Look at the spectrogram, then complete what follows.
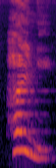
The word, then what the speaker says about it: who: হু, WHO হু, এখানেও এইচ এর আগে ডাব্লিউ আছে তাই ডাব্লিউ এর উচ্চারণ হয়নি।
